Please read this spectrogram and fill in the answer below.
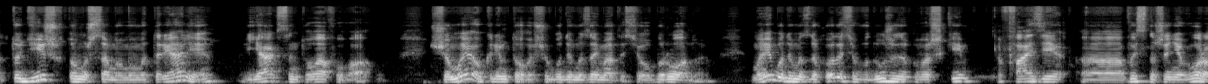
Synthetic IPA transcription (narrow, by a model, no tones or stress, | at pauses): t̪ɔdʲiʃwt̪ɔmʊʒsɑmɔmʊmɐt̪eɾʲɪalʲi | jaɐkt̪sent̪ʊʋɑwʊʋɑ̰ɦʊ | ʃt͡ʃɔmɪɔkɾʲimt̪ɔɦɔʃt͡ʃɔbud̪emɔzɐjmɑt̪ɪsʲɐ̰ɔbɔɾɔnɔ̰jʊ | mɪbud̪emɔznɐxɔd̪ɪsʲɐʋd̪uʒɛʋɐʃkʲifɑzʲi | ʋɪsnɐʒenʲːɐʋɔɾɔ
